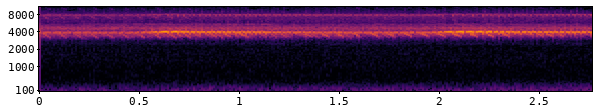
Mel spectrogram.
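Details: Close bell cricket singing in autumn in Sanuki, Chiba, Japan: a clear, high, bell-like trill that swells louder twice, with a quieter chorus of crickets steady behind it.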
